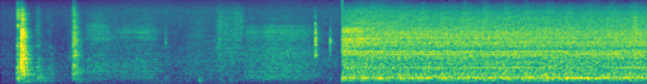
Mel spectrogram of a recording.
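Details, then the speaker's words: Diesel heater after burning out a burn chamber clogged by diesel mixed with waste motor oil: a few clicks, then the burner catches into a steady, even roar with a faint hum; slightly wheezy at startup, possibly under-primed, then running normally. "so as you can hear it is working it was a bit Wheezy when it started up I'm not sure why that was but uh maybe I didn't prime it enough but it did sound a bit asmatic"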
